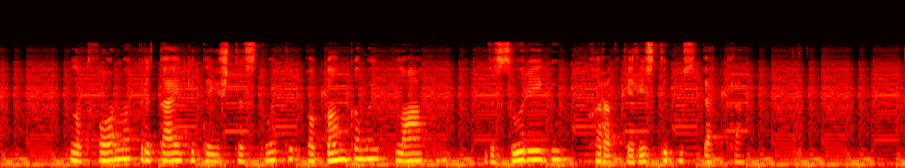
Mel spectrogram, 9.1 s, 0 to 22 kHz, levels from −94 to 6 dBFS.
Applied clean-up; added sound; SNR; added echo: none; Electric guitar; 9 dB; none.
